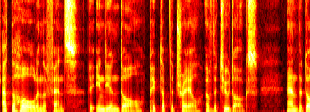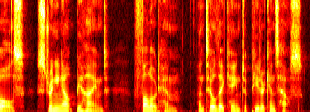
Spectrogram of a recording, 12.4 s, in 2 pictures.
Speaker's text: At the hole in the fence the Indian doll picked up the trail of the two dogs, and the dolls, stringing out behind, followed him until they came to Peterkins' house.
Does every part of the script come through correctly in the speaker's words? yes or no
yes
